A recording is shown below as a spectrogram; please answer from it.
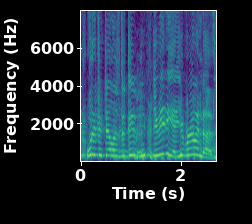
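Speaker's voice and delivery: high-pitched mock panic; hammed-up frantic accusation; panicked outrage. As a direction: imitate a freaked-out team turning on you. Team freaking out, acted out.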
